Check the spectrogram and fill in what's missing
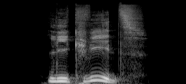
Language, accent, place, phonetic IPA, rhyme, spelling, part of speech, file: German, Germany, Berlin, [liˈkviːt͡s], -iːt͡s, Liquids, noun, De-Liquids.ogg
- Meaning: genitive of Liquid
